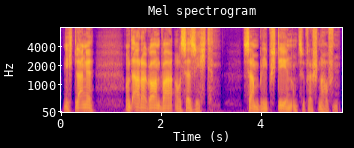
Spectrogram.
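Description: A man reading an audiobook in a dramatic, expressive storytelling manner. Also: a bass voice, a little slow, smooth, dry recording, clean studio sound. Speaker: audiobook narrator. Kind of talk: scripted narration.

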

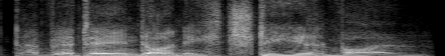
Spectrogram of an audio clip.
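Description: Hagrid, a man voicing a gravelly gruff giant. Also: fairly low pitch, lively intonation, normal speed, dry recording, clean studio sound, full character voice. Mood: gruff, rambling. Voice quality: gravelly, husky. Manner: rambling, hesitant with ums. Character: big gruff kindly male half-giant groundskeeper. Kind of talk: audiobook character voice.

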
